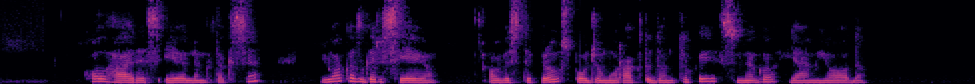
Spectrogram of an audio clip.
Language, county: Lithuanian, Vilnius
